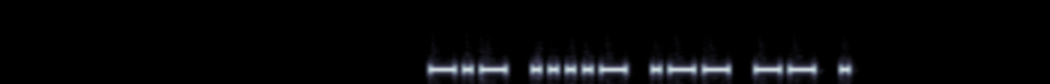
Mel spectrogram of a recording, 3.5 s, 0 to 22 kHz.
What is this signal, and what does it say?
Morse code, heard as a keyed tone, about 42 wpm, 700 Hz. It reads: K4WME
